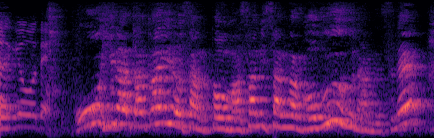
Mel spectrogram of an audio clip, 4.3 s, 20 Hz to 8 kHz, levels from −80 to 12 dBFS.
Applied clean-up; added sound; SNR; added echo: none; none; none; none.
